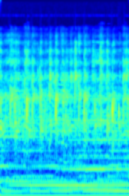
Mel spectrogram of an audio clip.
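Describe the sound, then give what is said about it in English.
An audience applauds, a steady wash of overlapping claps held over a sustained organ-like drone for the whole stretch, with no voices standing out. “Y'all clap for an apostle.”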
